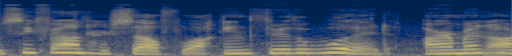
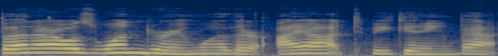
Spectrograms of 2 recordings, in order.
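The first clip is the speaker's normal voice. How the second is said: ordinary delivery, nothing marked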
